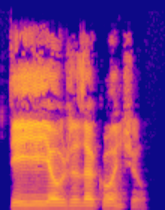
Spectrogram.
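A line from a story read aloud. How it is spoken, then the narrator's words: Gloomy. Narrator (Russian): мрачно сказал ему Денис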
